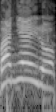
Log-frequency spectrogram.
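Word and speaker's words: banheiro: Bañeiro, mirá, yo les voy a ir diciendo cómo se dice en portugués, porque yo hablo portugués porque soy de la frontera, ¿no es así? Bañeiro. Bañeiro.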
